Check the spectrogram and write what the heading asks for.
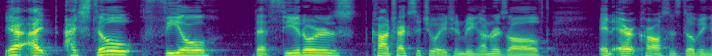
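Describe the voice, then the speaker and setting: A man's voice: fairly low pitch, fairly bright tone. A man co-hosting a sports podcast, talking in a casual, conversational way with frequent restarts. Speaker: podcast co-host.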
